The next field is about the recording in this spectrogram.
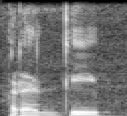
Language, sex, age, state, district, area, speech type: Telugu, male, 18-30, Andhra Pradesh, Eluru, urban, spontaneous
